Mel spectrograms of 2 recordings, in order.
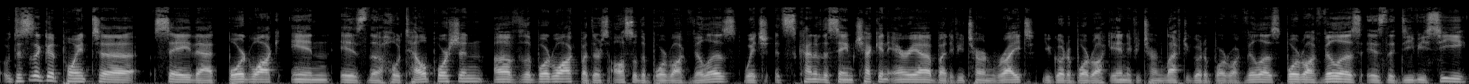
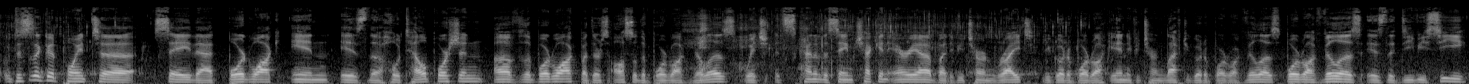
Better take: first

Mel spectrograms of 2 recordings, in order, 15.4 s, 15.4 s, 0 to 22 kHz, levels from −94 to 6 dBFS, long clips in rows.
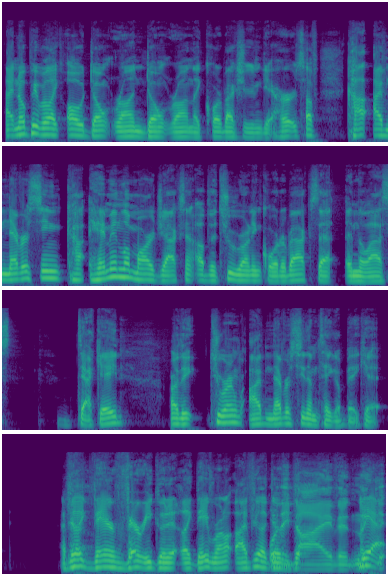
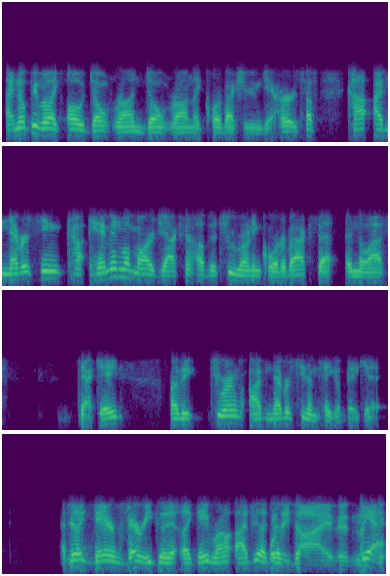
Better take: first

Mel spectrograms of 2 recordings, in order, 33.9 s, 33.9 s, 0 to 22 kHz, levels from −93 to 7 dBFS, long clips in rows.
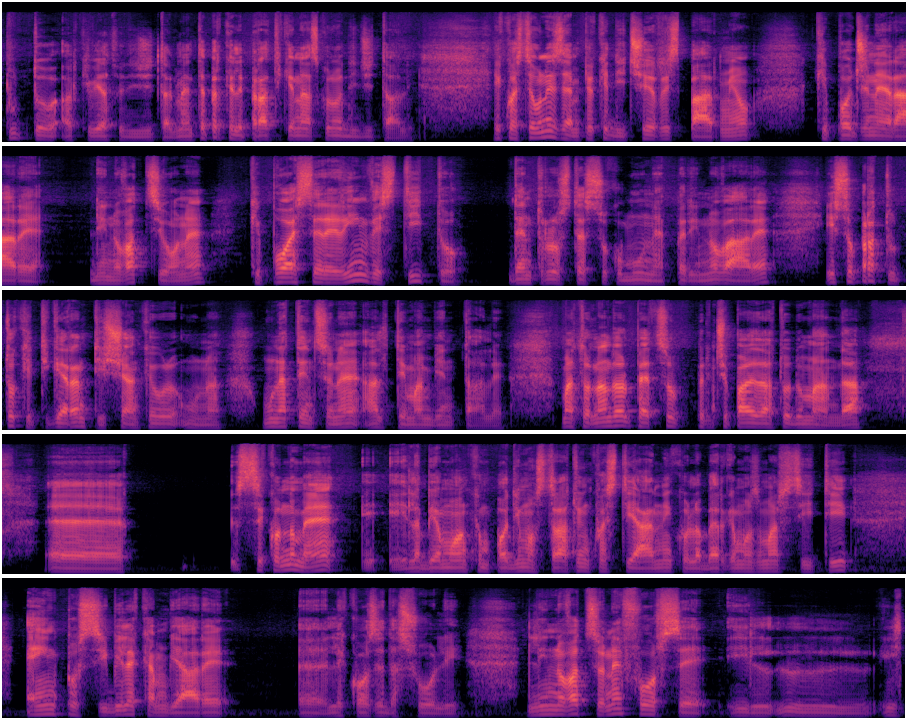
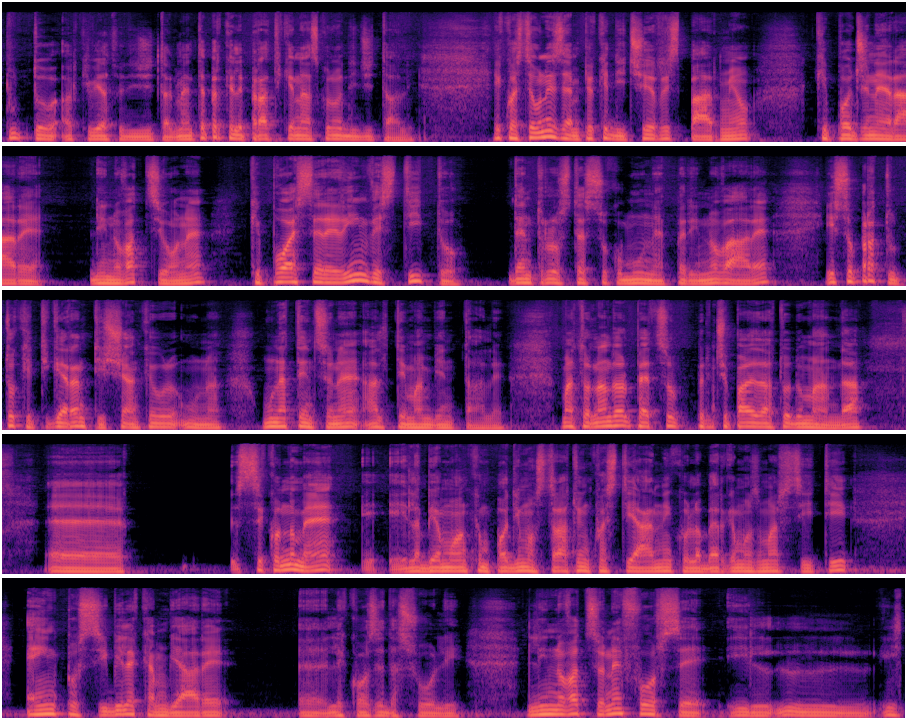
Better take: second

